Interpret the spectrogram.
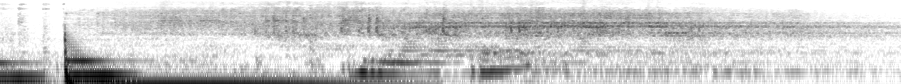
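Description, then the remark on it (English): A sharp clink, then a steady pour of I Love Michelada mix into a glass of beer, its bright fizzing hiss filling the moment and slowly easing off as the bubbles settle. “Okay, so I'm going to pour my I Love Michelada into my beer.”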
